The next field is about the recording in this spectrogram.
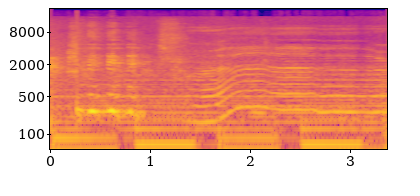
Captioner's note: laughing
